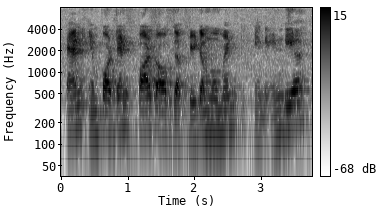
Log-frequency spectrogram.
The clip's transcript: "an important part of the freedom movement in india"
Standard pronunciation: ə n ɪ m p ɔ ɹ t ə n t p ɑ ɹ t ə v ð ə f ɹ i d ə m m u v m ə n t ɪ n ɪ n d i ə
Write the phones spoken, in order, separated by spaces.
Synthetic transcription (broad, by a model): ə n ɪ m p ɔ ɹ t ə n t p ɑ ɹ t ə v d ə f ɹ i d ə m m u m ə n t ɪ n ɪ n d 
